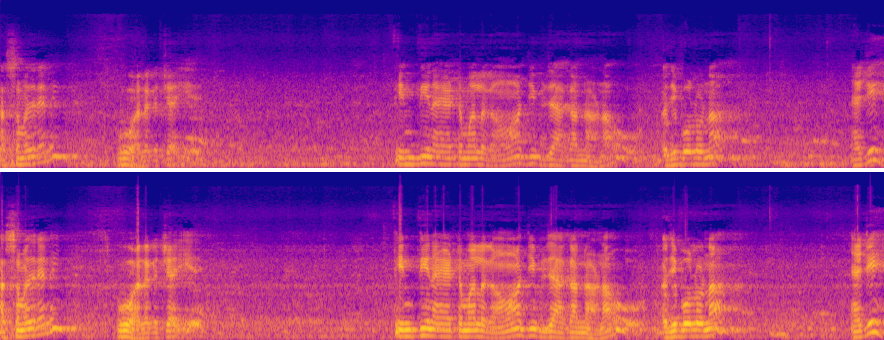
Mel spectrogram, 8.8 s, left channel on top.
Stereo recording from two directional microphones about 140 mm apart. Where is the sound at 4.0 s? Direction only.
30° right (ahead or behind).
